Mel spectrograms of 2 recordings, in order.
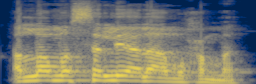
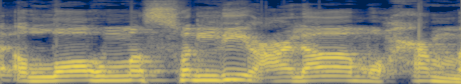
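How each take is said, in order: First: اللہم صلی علی محمد said casually, with light, short sounds; everyday unarticulated اللہم صلی علی محمد; colloquial majhool Arabic. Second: اللہم صلی علی محمد slow, with heavy consonants and long vowels; drawn-out, carefully articulated اللہم صلی علی محمد; correct maroof Arabic. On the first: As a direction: run اللہم صلی علی محمد together without tajweed. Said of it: "ان کی عربی بھی مجہول ہوتی ہے". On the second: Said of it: "یہ لفظ ہے". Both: Shown as a demonstration.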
